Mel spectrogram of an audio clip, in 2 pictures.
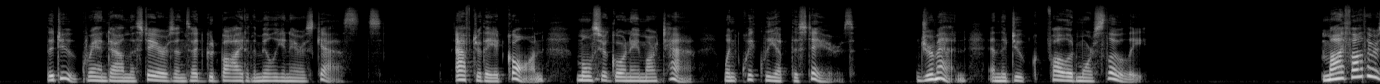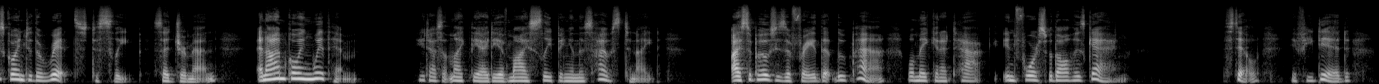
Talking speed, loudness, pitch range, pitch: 175 wpm, -22 LUFS, 160-205 Hz, 175 Hz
